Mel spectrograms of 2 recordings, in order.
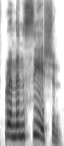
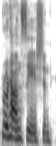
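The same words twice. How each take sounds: First: The second syllable sounds like 'nun'. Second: The second syllable sounds like 'noun'. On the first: The speaker calls it right. "is pronunciation" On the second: The speaker calls it wrong. "It is not pronunciation"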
